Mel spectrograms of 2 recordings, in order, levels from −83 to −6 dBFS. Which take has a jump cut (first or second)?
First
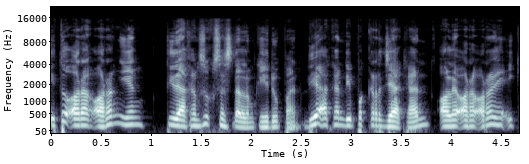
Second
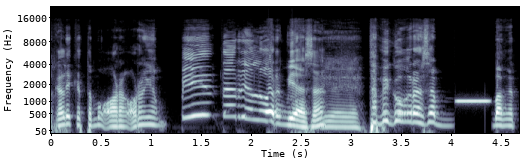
first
